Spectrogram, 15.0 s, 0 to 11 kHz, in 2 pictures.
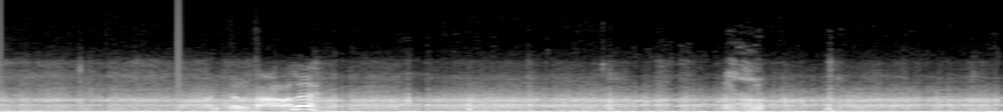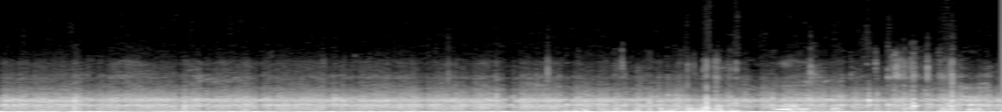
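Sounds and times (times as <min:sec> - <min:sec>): waterfall roaring: 0:03.7 - 0:15.0.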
